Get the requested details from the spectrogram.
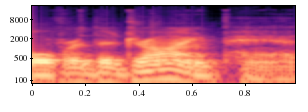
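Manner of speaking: ordinary delivery, nothing marked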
